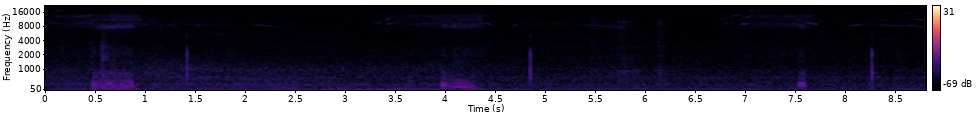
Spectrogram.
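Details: A sleeping rescued cat named Taro, aged about 10 to 14 and nearly toothless after long outdoor life, gives heavy, rough snores: three brief grating breaths spaced roughly three and a half seconds apart against soft background hiss.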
